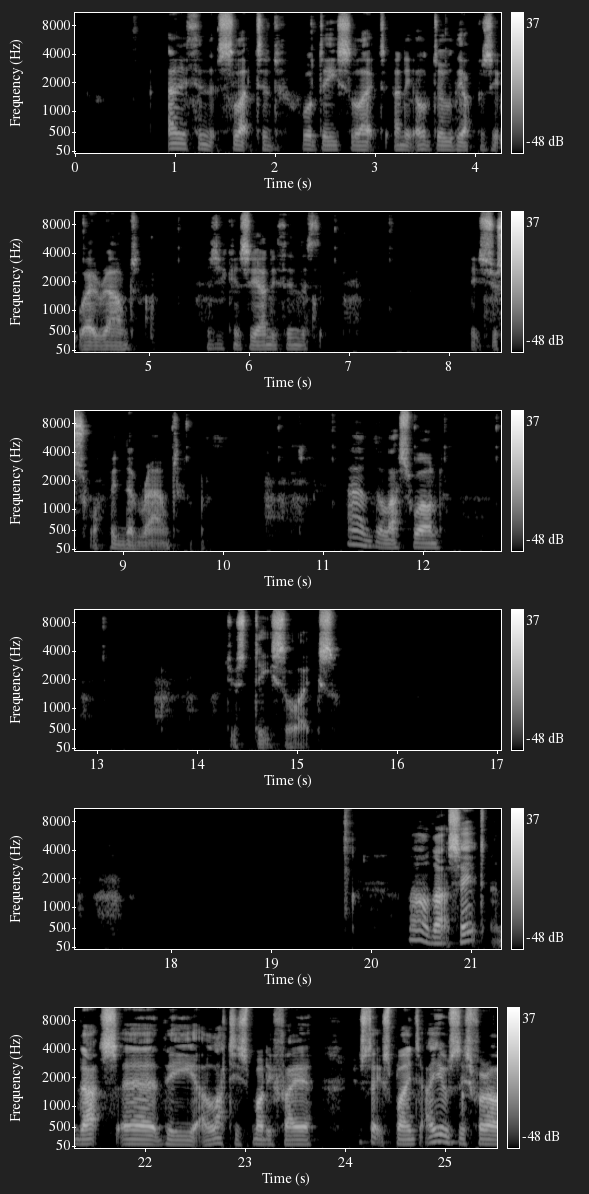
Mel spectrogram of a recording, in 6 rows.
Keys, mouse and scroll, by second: 0.6 click, 2.4 click, 4.3 click, 6.0 click, 7.4 click, 9.6 click, 11.1 click, 12.2 click, 13.1 click, 17.8 scroll, 17.9 middle click, 18.1 middle click, 24.7 middle click, 25.2 middle click.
